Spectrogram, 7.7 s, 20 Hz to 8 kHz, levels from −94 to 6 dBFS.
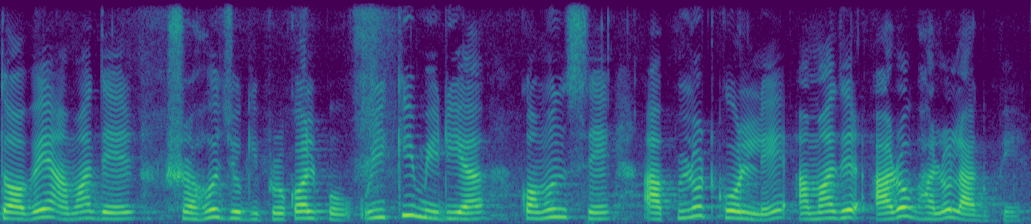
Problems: none marked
